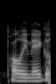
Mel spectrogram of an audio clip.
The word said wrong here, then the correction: polyvagal: Polyvagal polyvagal theory. Polyvagal theory.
